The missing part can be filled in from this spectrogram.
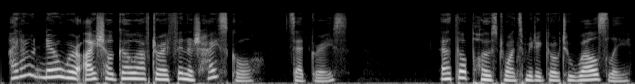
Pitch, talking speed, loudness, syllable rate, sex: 235 Hz, 210 wpm, -17 LUFS, 5.8 syllables/s, female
